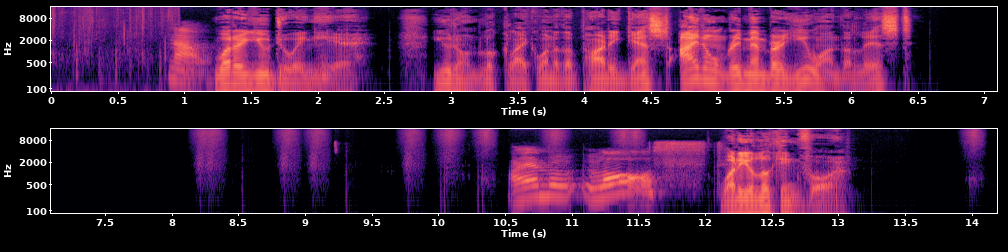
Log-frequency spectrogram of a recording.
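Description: A man speaks gruffly and close, as if questioning someone.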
